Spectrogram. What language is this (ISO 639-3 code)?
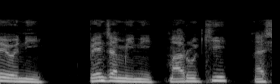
sna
